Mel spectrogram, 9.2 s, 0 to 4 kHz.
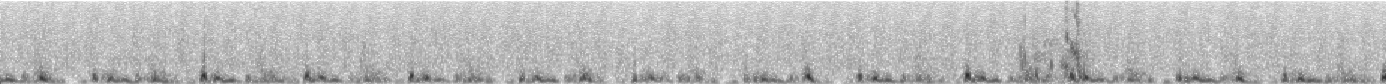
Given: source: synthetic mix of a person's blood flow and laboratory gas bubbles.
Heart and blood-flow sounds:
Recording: Doppler ultrasound of blood flow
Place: precordium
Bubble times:
6.76-7.34 s: bubbles
From the record:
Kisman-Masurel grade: 212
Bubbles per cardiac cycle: several, 3 to 8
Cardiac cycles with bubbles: 1 to 10%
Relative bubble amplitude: moderate (0.250 to 0.450)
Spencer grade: 1 (occasional bubble signal discernible with the cardiac motion signal, with majority of cardiac periods free of bubbles)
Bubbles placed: anywhere in the cardiac cycle

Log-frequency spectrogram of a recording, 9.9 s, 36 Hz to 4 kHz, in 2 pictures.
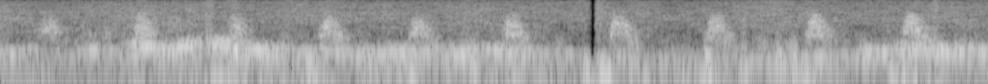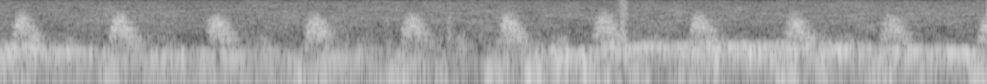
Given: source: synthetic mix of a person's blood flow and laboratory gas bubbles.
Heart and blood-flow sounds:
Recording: Doppler ultrasound of blood flow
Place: subclavian vein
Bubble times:
0.40-0.61 s: bubbles
0.81-0.98 s: bubbles
From the record:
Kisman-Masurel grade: 111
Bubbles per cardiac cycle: 1 to 2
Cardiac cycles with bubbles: 1 to 10%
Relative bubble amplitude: barely perceptible (0.100 to 0.250)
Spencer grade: 1 (occasional bubble signal discernible with the cardiac motion signal, with majority of cardiac periods free of bubbles)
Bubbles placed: anywhere in the cardiac cycle

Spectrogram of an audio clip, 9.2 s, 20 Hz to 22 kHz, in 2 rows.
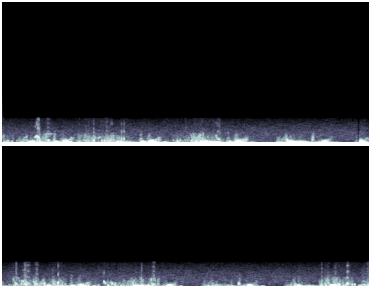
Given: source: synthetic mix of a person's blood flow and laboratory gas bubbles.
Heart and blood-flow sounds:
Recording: Doppler ultrasound of blood flow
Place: precordium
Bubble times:
0.00-0.16 s: bubbles
0.20-0.30 s: bubbles
0.33-0.65 s: bubbles
0.92-1.56 s: bubbles
2.10-2.78 s: bubbles
4.68-5.39 s: bubbles
5.76-6.58 s: bubbles
8.53-9.18 s: bubbles
From the record:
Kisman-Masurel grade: 332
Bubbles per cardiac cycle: rolling drumbeat, 9 or more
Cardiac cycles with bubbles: 50 to 99%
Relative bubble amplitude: moderate (0.250 to 0.450)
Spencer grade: 3 (all of the cardiac periods contain showers or single bubble signals, but not dominating or overriding the cardiac motion signals)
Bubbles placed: only in the low amplitude regions of the cardiac cycle

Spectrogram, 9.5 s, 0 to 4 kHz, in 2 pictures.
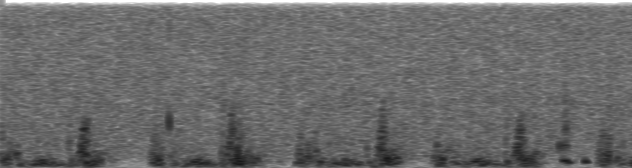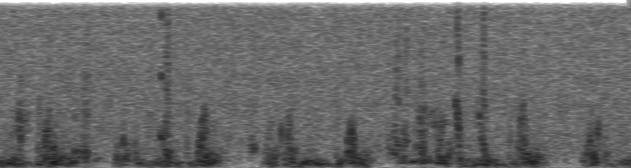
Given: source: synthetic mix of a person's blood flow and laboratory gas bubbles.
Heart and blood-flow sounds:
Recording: Doppler ultrasound of blood flow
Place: precordium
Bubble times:
0.07-0.17 s: bubbles
0.71-0.78 s: bubbles
1.23-1.31 s: bubbles
4.15-4.32 s: bubbles
4.36-4.44 s: bubbles
4.50-4.66 s: bubbles
4.80-4.97 s: bubbles
5.22-5.43 s: bubbles
5.64-5.70 s: bubbles
5.90-6.09 s: bubbles
6.59-6.67 s: bubbles
6.81-6.98 s: bubbles
7.62-8.11 s: bubbles
8.13-8.25 s: bubbles
8.29-8.44 s: bubbles
9.09-9.27 s: bubbles
From the record:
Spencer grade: 3 (all of the cardiac periods contain showers or single bubble signals, but not dominating or overriding the cardiac motion signals)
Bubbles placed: only in the low amplitude regions of the cardiac cycle

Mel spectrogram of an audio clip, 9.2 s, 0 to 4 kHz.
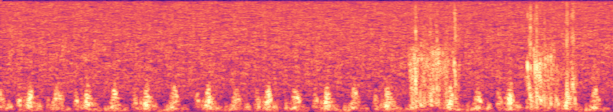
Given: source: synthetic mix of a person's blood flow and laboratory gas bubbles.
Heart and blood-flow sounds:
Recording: Doppler ultrasound of blood flow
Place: precordium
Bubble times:
6.11-6.91 s: bubbles
7.87-8.66 s: bubbles
From the record:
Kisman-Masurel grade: 222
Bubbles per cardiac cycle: several, 3 to 8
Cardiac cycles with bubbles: 10 to 50%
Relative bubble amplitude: moderate (0.250 to 0.450)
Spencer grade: 2 (many but less than half of the cardiac periods contain bubble signals, singularly or in groups)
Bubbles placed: anywhere in the cardiac cycle

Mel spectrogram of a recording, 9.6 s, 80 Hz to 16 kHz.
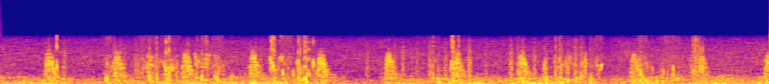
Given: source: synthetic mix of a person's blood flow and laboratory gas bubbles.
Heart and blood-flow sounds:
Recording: Doppler ultrasound of blood flow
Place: subclavian vein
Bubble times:
0.00-0.02 s: bubbles
0.67-0.74 s: bubbles
1.27-1.45 s: bubbles
1.72-2.26 s: bubbles
2.41-2.83 s: bubbles
2.86-2.92 s: bubbles
3.34-3.96 s: bubbles
5.37-5.53 s: bubbles
5.60-5.76 s: bubbles
6.77-7.54 s: bubbles
7.88-8.51 s: bubbles
8.59-8.83 s: bubbles
From the record:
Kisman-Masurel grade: 232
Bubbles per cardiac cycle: several, 3 to 8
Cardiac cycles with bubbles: 50 to 99%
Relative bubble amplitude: moderate (0.250 to 0.450)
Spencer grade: 3 (all of the cardiac periods contain showers or single bubble signals, but not dominating or overriding the cardiac motion signals)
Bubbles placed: anywhere in the cardiac cycle

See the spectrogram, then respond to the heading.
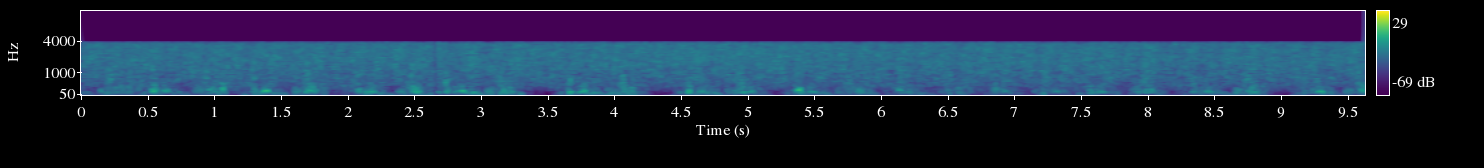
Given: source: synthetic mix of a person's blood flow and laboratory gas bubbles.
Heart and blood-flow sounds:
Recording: Doppler ultrasound of blood flow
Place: precordium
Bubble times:
1.01-1.11 s: bubbles
From the record:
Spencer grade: 1 (occasional bubble signal discernible with the cardiac motion signal, with majority of cardiac periods free of bubbles)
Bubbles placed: anywhere in the cardiac cycle

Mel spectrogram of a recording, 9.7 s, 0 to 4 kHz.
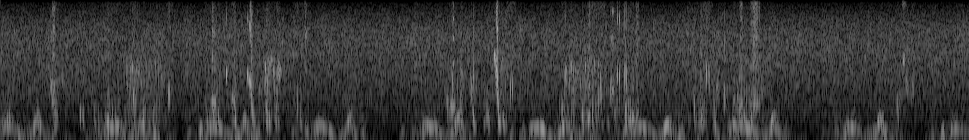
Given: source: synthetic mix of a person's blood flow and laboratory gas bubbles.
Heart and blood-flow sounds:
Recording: Doppler ultrasound of blood flow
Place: precordium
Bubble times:
0.03-0.15 s: bubbles
0.49-0.71 s: bubbles
0.77-0.87 s: bubbles
0.91-1.73 s: bubbles
2.03-2.40 s: bubbles
2.44-2.82 s: bubbles
2.93-3.09 s: bubbles
4.43-4.79 s: bubbles
4.82-5.16 s: bubbles
5.55-6.41 s: bubbles
6.85-7.68 s: bubbles
8.95-9.14 s: bubbles
From the record:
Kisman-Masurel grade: 333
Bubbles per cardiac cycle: rolling drumbeat, 9 or more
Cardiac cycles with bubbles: 50 to 99%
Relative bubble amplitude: loud (0.450 to 0.775)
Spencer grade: 3 (all of the cardiac periods contain showers or single bubble signals, but not dominating or overriding the cardiac motion signals)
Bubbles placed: only in the low amplitude regions of the cardiac cycle

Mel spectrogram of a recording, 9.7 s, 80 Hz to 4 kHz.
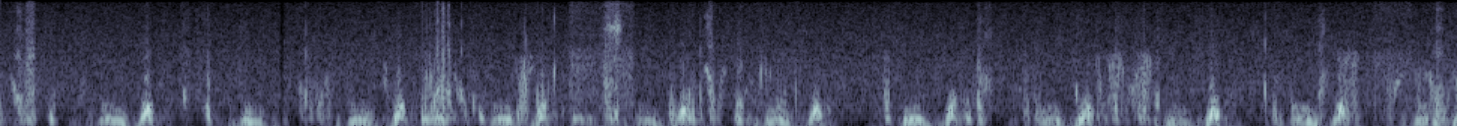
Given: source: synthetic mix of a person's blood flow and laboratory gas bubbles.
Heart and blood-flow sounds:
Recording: Doppler ultrasound of blood flow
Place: precordium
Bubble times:
0.07-0.27 s: bubbles
0.31-0.40 s: bubbles
1.19-1.28 s: bubbles
1.35-1.44 s: bubbles
1.98-2.21 s: bubbles
2.54-2.60 s: bubbles
2.81-3.27 s: bubbles
3.42-3.72 s: bubbles
3.79-4.23 s: bubbles
4.44-4.85 s: bubbles
4.89-5.35 s: bubbles
5.86-5.97 s: bubbles
6.41-6.62 s: bubbles
6.81-6.95 s: bubbles
7.14-7.22 s: bubbles
7.30-7.75 s: bubbles
8.39-8.53 s: bubbles
8.60-8.64 s: bubbles
8.78-8.85 s: bubbles
8.90-9.06 s: bubbles
9.14-9.72 s: bubbles
From the record:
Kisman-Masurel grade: 242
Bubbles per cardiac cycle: several, 3 to 8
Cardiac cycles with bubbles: 100%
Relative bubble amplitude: moderate (0.250 to 0.450)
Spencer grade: 3 (all of the cardiac periods contain showers or single bubble signals, but not dominating or overriding the cardiac motion signals)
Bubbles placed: anywhere in the cardiac cycle

